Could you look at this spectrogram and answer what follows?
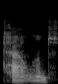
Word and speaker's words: Talon: It's called Ready to Hang, 7 Famous New Orleans Murders by Robert Talon, maybe pronounced Robert Talent, depending on your English pronunciation and your French pronunciation, English and Cajun French from Louisiana.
